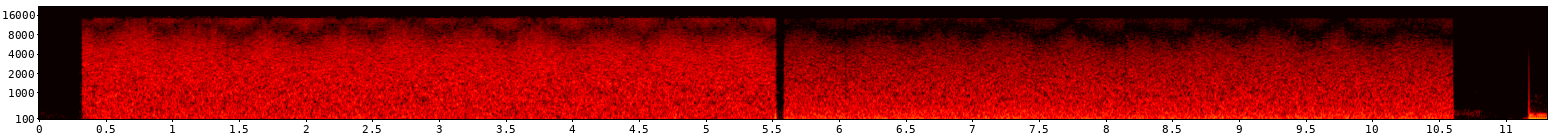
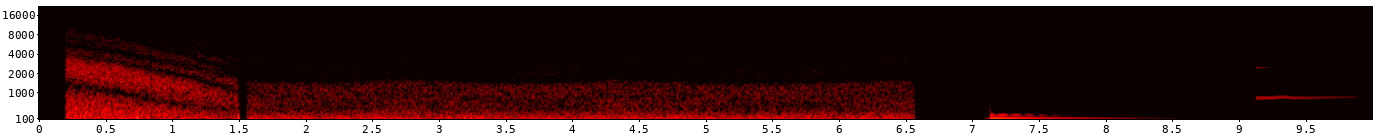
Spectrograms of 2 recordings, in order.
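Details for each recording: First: Hear how nice that boof ting was. And that's the difference that lubricating the tape made. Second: Brand-new old-stock Type 2 metal cassette tape with soft binder syndrome, recorded at 0 dB before treatment: harsh, smeared playback with wobbling pitch as sticky tape drags unevenly past the heads; fixed later with silicone dry lube.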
